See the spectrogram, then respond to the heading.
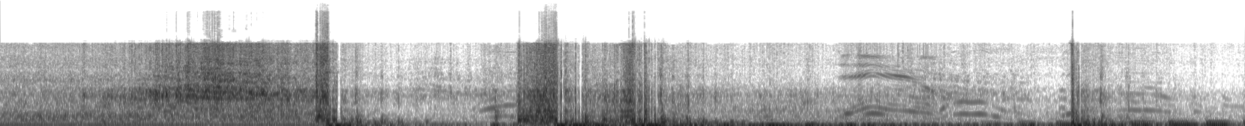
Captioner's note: aircraft noise and explosion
